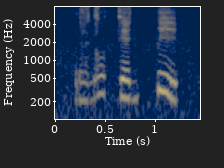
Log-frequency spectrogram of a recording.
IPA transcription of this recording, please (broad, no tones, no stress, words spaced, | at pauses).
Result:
ɾa̤ɡɔ̤kːɛɡ pːɪ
